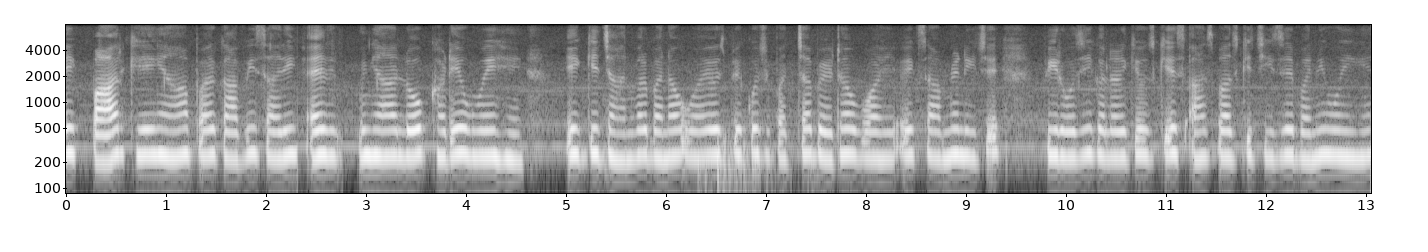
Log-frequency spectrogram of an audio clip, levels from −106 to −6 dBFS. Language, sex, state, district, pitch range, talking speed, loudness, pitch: Hindi, female, Bihar, Darbhanga, 230-245 Hz, 180 wpm, -18 LUFS, 235 Hz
